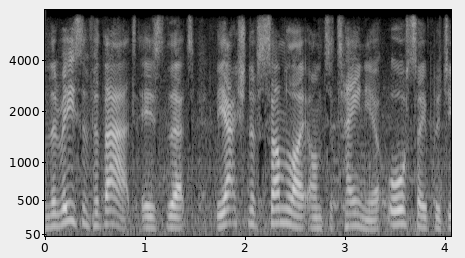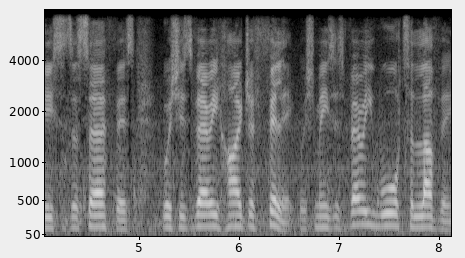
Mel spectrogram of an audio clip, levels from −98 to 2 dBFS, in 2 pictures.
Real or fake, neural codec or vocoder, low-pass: real; none; 7.2 kHz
